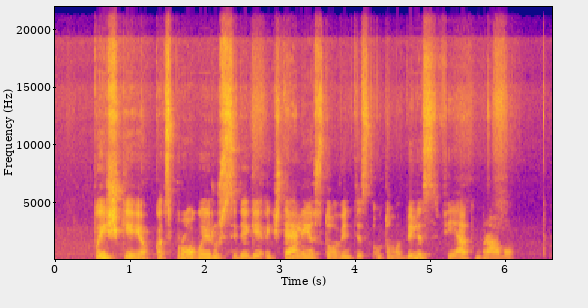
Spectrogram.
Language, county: Lithuanian, Šiauliai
